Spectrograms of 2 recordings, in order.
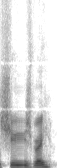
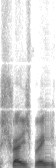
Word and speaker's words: Shrewsbury: in a you're in you're in shoesbury or shrewsbury depending how you pronounce it or even telford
